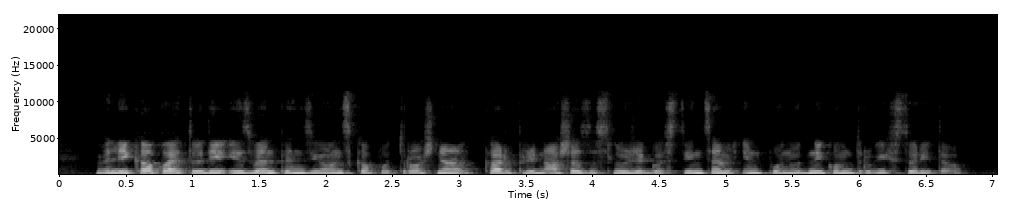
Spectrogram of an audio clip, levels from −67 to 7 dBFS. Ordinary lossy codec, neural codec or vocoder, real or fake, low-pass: none; none; real; none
